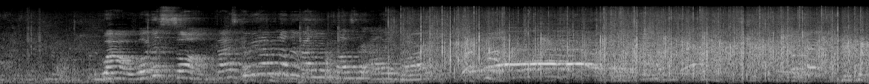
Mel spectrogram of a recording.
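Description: A young woman speaks into a microphone, heard through loudspeakers in a large hall.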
